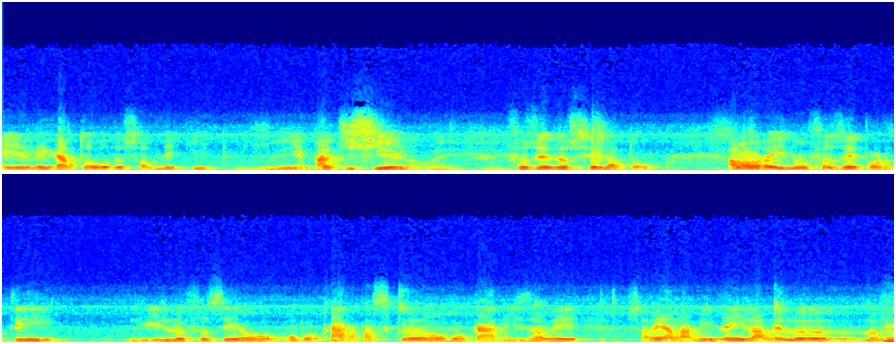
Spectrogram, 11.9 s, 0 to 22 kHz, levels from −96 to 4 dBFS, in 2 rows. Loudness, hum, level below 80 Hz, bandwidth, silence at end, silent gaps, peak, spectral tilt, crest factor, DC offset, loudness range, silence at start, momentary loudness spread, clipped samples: -20 LUFS; none; -48 dBFS; 8.6 kHz; 0 s; none; -4 dBFS; -6 dB/octave; 16 dB; under 0.1%; 2 LU; 0 s; 12 LU; under 0.1%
